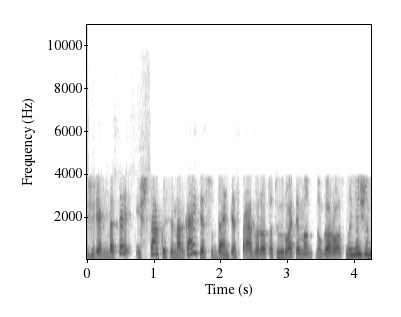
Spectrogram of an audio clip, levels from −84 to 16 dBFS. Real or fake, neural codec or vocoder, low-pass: real; none; 9.9 kHz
